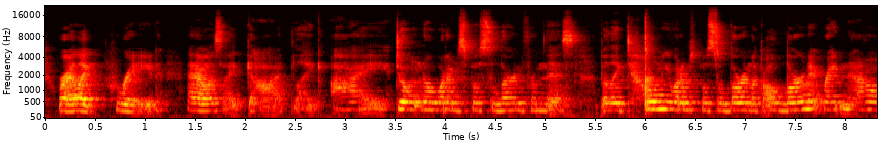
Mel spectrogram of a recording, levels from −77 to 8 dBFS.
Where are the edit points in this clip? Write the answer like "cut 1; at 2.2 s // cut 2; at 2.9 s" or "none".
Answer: cut 1; at 3.4 s

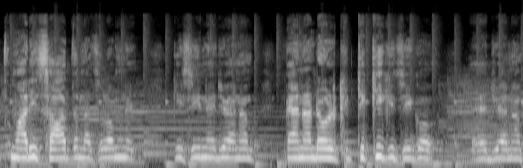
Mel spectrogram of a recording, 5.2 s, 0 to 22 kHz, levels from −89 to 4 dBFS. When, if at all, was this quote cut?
none

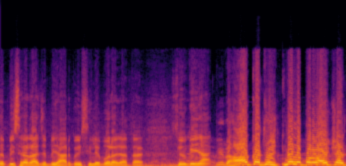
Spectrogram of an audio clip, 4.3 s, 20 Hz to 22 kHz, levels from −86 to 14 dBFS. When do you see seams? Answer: cut 1; at 2.6 s

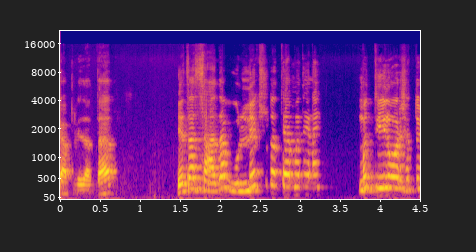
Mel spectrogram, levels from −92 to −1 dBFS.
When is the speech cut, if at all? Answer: none

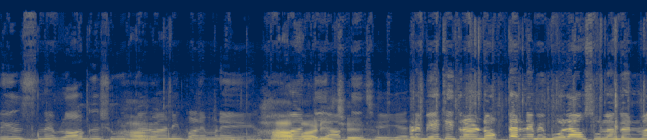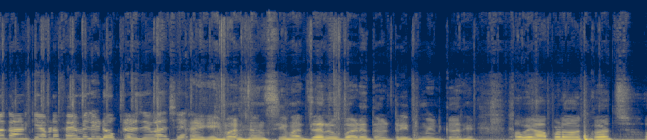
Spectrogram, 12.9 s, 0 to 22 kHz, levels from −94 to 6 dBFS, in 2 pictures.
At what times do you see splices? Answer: cut 1; at 4.1 s // cut 2; at 11.6 s

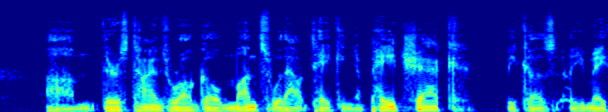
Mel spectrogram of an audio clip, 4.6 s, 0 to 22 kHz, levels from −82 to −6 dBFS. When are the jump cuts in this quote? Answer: none

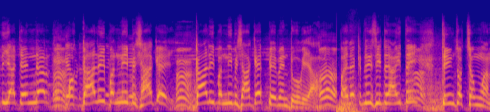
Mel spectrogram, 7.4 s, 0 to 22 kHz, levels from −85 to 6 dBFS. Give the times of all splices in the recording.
cut 1; at 5.1 s

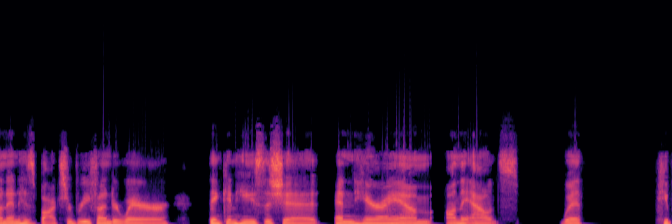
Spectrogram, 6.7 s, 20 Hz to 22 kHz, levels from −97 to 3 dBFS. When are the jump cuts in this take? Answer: cut 1; at 3.2 s

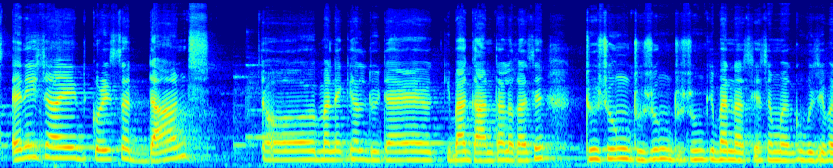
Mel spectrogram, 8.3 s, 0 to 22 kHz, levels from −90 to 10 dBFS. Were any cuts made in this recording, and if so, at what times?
none

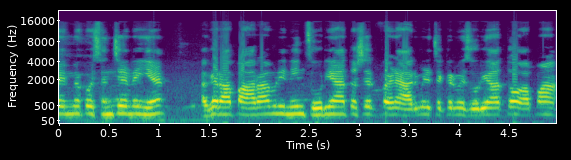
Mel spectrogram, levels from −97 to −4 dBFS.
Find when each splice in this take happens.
none

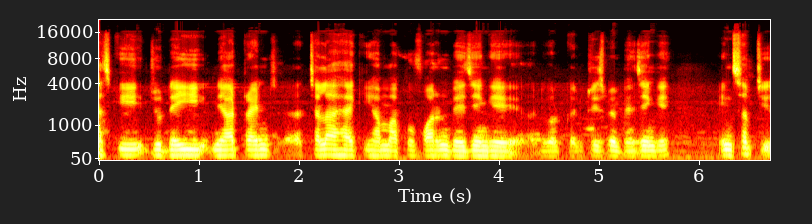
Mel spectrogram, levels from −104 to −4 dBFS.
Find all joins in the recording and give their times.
none

